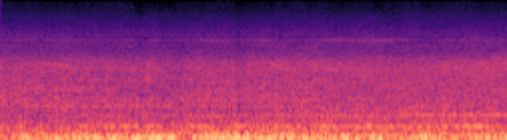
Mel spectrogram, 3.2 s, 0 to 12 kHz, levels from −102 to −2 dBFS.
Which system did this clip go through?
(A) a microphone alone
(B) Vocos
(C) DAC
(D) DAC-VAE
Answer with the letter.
D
